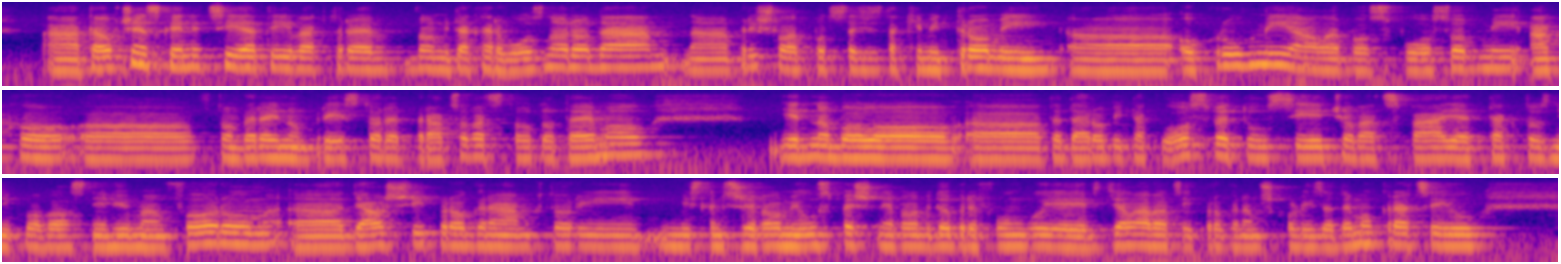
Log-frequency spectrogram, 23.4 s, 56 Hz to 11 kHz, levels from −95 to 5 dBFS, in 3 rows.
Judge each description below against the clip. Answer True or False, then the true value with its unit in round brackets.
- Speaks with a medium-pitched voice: True (155 Hz)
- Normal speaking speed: True (145 wpm)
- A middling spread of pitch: False (2.0 semitones)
